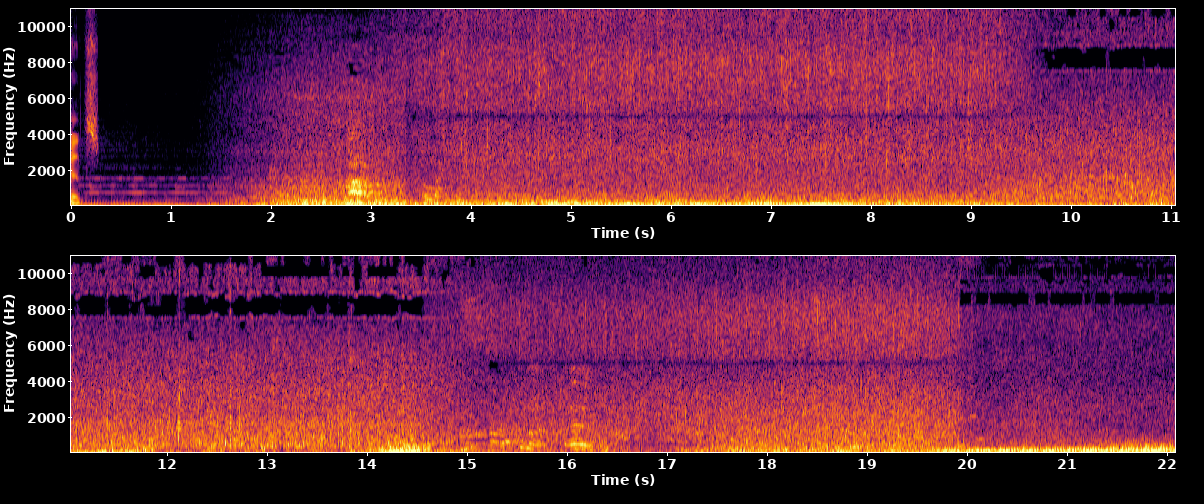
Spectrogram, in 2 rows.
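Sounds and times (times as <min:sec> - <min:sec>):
low rumble: 0:00.3 - 0:06.4
heavy rain on water: 0:02.2 - 0:21.5.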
